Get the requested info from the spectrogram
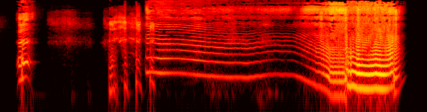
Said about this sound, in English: You get this fart.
